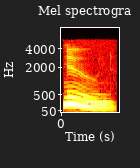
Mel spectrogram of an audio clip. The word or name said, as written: noon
